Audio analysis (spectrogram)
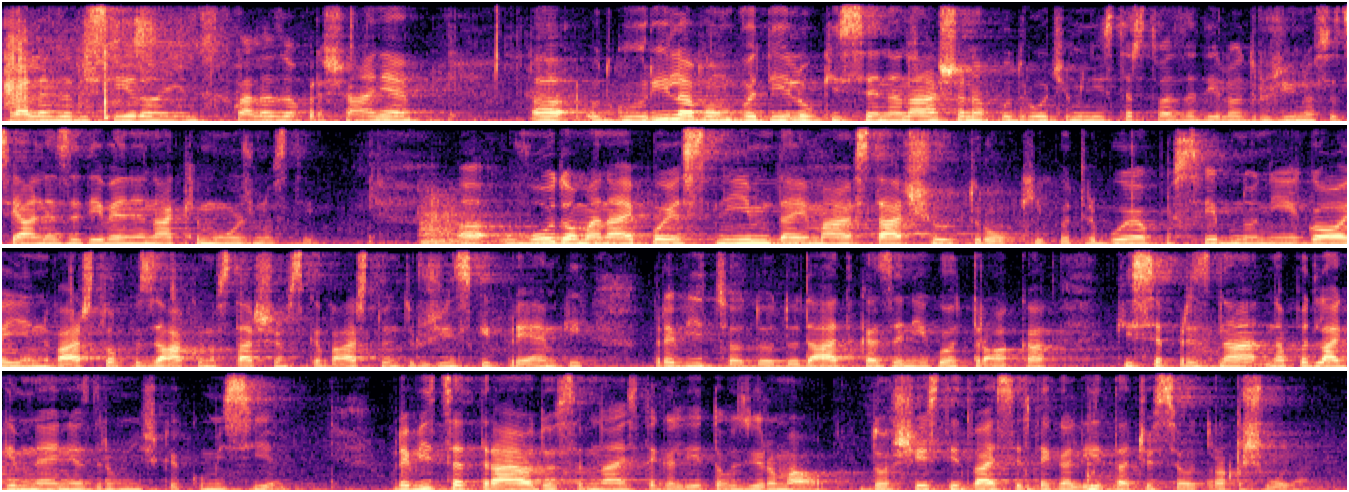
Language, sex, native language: Slovenian, female, Slovenian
